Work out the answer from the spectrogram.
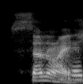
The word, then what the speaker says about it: sunrise: When a noun is comprised of two words, the first syllable is stressed. Like. Yes. Blackbird. Yeah. Blackboard. Yeah. Blackboard. Board. Blackboard. Okay. Huh? Sunrise.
